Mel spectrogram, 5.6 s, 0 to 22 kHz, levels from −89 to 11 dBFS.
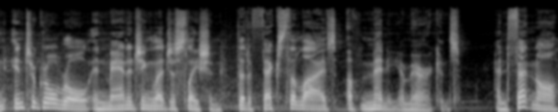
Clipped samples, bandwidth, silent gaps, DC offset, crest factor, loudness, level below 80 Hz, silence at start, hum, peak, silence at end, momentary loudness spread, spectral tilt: under 0.1%; 16.5 kHz; none; under 0.1%; 18 dB; -18 LUFS; -50 dBFS; 0 s; none; 0 dBFS; 0 s; 10 LU; -5 dB/octave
